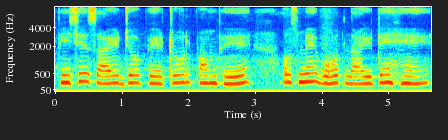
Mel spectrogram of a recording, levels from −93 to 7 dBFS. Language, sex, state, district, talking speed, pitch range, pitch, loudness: Hindi, female, Madhya Pradesh, Bhopal, 105 wpm, 210-235 Hz, 220 Hz, -14 LUFS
